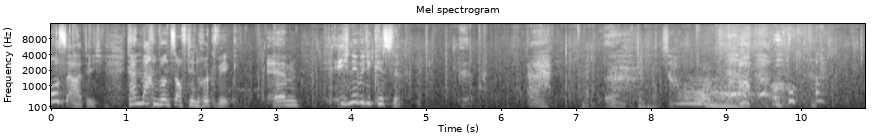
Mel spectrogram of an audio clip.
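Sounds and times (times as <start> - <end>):
speech: 0.0 - 4.8, 5.5 - 5.7, 7.4 - 10.4
tiger roaring in short snarls: 8.3 - 9.6.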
